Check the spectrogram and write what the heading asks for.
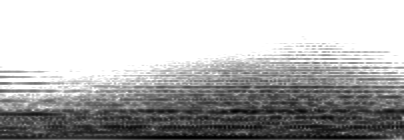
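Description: Music: brass instruments holding a sustained chord over a low bass note, moving to a new chord near the end.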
